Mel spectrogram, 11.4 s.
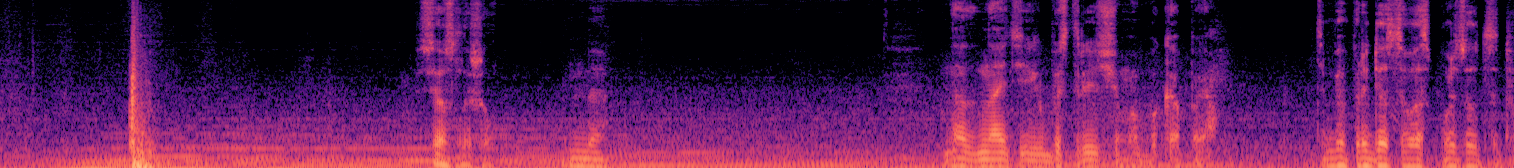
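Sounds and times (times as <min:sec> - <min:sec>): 
steady low rumble: 0:00.0 - 0:11.3
car door shutting: 0:01.0 - 0:01.4
speech: 0:03.2 - 0:04.7, 0:07.1 - 0:09.2, 0:09.9 - 0:11.3.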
